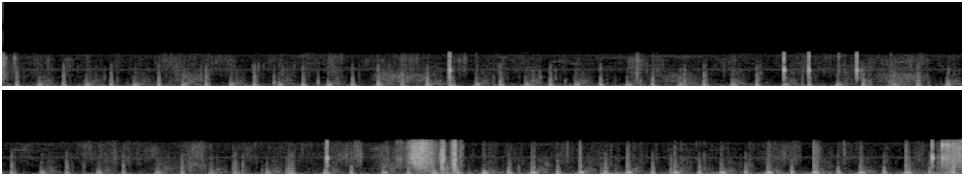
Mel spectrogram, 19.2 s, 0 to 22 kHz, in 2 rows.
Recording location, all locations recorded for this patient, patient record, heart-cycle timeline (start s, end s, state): tricuspid valve (TV)
aortic valve (AV)+pulmonary valve (PV)+tricuspid valve (TV)+mitral valve (MV)
#Age: Child
#Sex: Female
#Height: 95.0 cm
#Weight: 13.1 kg
#Pregnancy status: False
#Murmur: Present
#Murmur locations: aortic valve (AV)+mitral valve (MV)+pulmonary valve (PV)+tricuspid valve (TV)
#Most audible location: tricuspid valve (TV)
#Systolic murmur timing: Early-systolic
#Systolic murmur shape: Plateau
#Systolic murmur grading: II/VI
#Systolic murmur pitch: Low
#Systolic murmur quality: Blowing
#Diastolic murmur timing: nan
#Diastolic murmur shape: nan
#Diastolic murmur grading: nan
#Diastolic murmur pitch: nan
#Diastolic murmur quality: nan
#Outcome: Abnormal
#Campaign: 2015 screening campaign
0.00	0.20	unannotated
0.20	0.36	diastole
0.36	0.48	S1
0.48	0.58	systole
0.58	0.68	S2
0.68	0.82	diastole
0.82	0.94	S1
0.94	1.04	systole
1.04	1.14	S2
1.14	1.28	diastole
1.28	1.42	S1
1.42	1.52	systole
1.52	1.62	S2
1.62	1.76	diastole
1.76	1.88	S1
1.88	2.00	systole
2.00	2.10	S2
2.10	2.26	diastole
2.26	2.38	S1
2.38	2.48	systole
2.48	2.58	S2
2.58	2.72	diastole
2.72	2.84	S1
2.84	2.96	systole
2.96	3.08	S2
3.08	3.24	diastole
3.24	3.36	S1
3.36	3.46	systole
3.46	3.56	S2
3.56	3.72	diastole
3.72	3.84	S1
3.84	3.96	systole
3.96	4.06	S2
4.06	4.22	diastole
4.22	4.32	S1
4.32	4.44	systole
4.44	4.54	S2
4.54	4.72	diastole
4.72	4.82	S1
4.82	4.94	systole
4.94	5.04	S2
5.04	5.22	diastole
5.22	5.34	S1
5.34	5.44	systole
5.44	5.56	S2
5.56	5.70	diastole
5.70	5.82	S1
5.82	5.94	systole
5.94	6.06	S2
6.06	6.22	diastole
6.22	6.34	S1
6.34	6.46	systole
6.46	6.56	S2
6.56	6.74	diastole
6.74	6.88	S1
6.88	6.98	systole
6.98	7.08	S2
7.08	7.26	diastole
7.26	7.40	S1
7.40	7.52	systole
7.52	7.62	S2
7.62	7.80	diastole
7.80	7.94	S1
7.94	8.04	systole
8.04	8.14	S2
8.14	8.32	diastole
8.32	8.46	S1
8.46	8.58	systole
8.58	8.70	S2
8.70	8.88	diastole
8.88	8.98	S1
8.98	9.12	systole
9.12	9.22	S2
9.22	9.42	diastole
9.42	9.52	S1
9.52	9.66	systole
9.66	9.76	S2
9.76	9.96	diastole
9.96	10.08	S1
10.08	10.22	systole
10.22	10.32	S2
10.32	10.52	diastole
10.52	10.64	S1
10.64	10.78	systole
10.78	10.90	S2
10.90	11.10	diastole
11.10	11.24	S1
11.24	11.36	systole
11.36	11.46	S2
11.46	11.64	diastole
11.64	11.76	S1
11.76	11.90	systole
11.90	12.02	S2
12.02	12.15	diastole
12.15	19.20	unannotated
